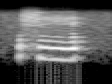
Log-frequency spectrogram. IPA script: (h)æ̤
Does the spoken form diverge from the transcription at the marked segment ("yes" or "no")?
yes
